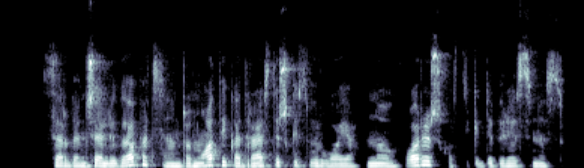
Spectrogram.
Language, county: Lithuanian, Klaipėda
